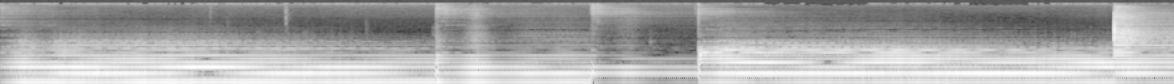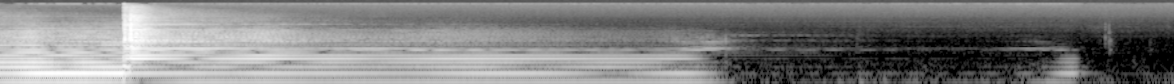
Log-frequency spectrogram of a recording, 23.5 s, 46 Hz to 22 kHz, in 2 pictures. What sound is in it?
Cymbal Drone Close-Mic 4
Beautiful metallic textures made by recording the sustain sound of a cymbal after it has been it. Recorded in XY-Stereo with Rode NT4 and Zoom H4 Handy Recorder.
stereo, metallic, close-mic, disharmonics, crash, ride, drone, iron, ambient, cymbal, rumbling, metal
